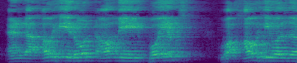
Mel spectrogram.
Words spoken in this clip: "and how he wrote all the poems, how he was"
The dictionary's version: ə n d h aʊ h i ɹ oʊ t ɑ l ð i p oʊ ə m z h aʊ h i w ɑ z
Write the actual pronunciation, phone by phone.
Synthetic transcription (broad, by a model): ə n d h aʊ h i ɹ oʊ t ɑ l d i b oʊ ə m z h aʊ h i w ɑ z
